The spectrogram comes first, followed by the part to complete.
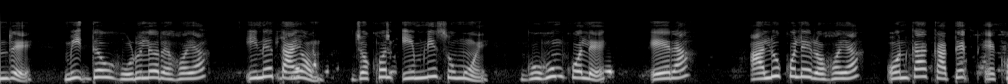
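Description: A delayed copy of the speech trails the talker by about 287 ms in six bursts: 2.39 to 2.44 s and 6.4 to 6.49 s as barely audible scraps, 2.74 to 3.36 s nearly as loud as the speech, 3.83 to 4.0 s a little weaker, 6.05 to 6.17 s at full strength, and 9.53 to 10.08 s faintly. This is echo leak, likely from a far-end loudspeaker whose echo canceller let part of its microphone pickup return down the line.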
